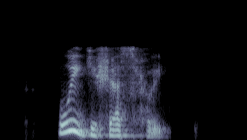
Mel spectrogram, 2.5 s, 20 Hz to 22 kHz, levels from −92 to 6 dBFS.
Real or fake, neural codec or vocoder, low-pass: fake; codec, 16 kHz, 16 kbps, FunCodec, trained on Chinese and English, 50 frames a second; 5.4 kHz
